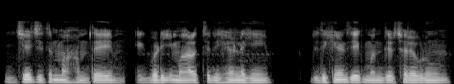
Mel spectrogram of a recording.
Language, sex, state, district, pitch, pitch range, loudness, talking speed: Hindi, male, Uttarakhand, Tehri Garhwal, 100 Hz, 95-100 Hz, -18 LUFS, 235 wpm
